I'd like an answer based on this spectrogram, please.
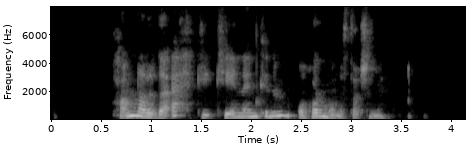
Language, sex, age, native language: Icelandic, female, 30-39, Icelandic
